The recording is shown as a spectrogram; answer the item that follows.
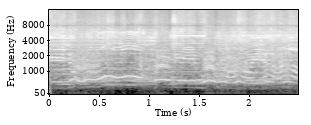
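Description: Live folk orchestra music, a melody line with a strong, even vibrato over a dense accompaniment.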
